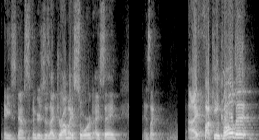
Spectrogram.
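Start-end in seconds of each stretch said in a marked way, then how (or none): 3.8-5.0 loud, high i-told-you-so; triumphant shout. Retold or imitated. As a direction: yell it, vindicated. Player proven right about trap.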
